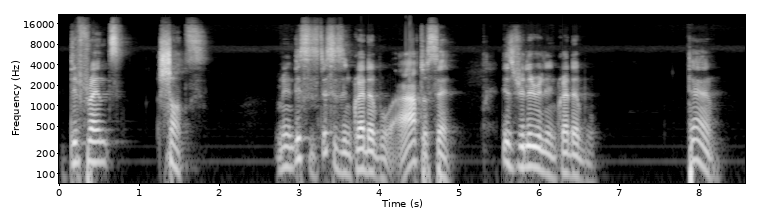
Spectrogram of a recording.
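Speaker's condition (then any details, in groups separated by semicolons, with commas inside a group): No condition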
